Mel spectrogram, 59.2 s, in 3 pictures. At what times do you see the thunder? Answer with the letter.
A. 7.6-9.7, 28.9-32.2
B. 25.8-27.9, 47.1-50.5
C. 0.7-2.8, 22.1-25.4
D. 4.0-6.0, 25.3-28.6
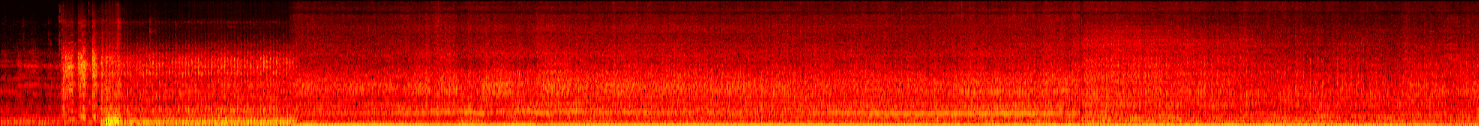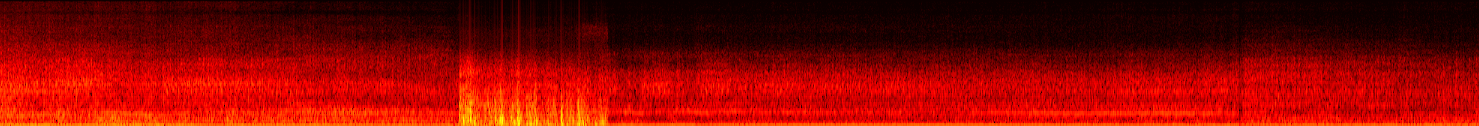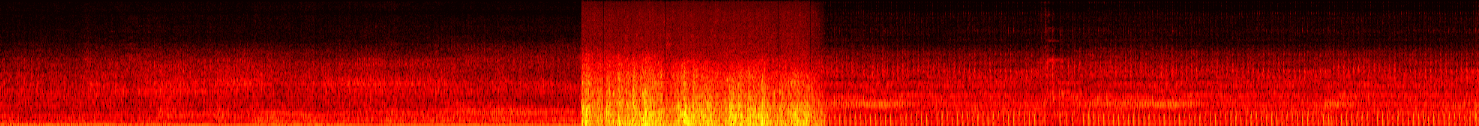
B.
